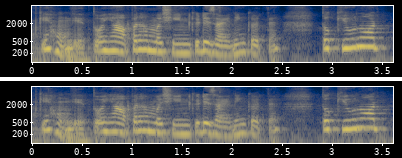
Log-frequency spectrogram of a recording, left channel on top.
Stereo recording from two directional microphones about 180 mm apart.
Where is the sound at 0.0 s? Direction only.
35° left (ahead or behind).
